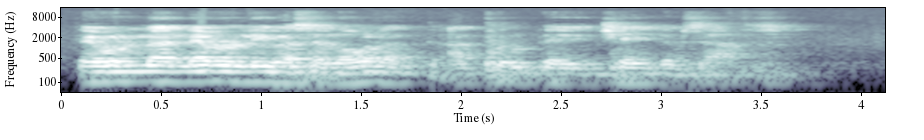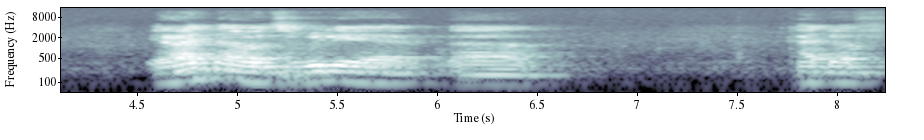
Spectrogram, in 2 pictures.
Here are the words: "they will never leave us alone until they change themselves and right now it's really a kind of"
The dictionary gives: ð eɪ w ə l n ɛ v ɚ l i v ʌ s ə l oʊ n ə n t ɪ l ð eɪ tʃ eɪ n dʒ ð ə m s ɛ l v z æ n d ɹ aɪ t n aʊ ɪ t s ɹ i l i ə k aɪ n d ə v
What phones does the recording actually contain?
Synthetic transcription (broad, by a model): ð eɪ w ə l n ɛ v ɚ l i v ʌ s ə l oʊ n ə n t ɪ l ð eɪ tʃ eɪ n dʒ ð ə m s ɛ l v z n ɹ aɪ t n aʊ ɪ t s ɹ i l i ə k aɪ n d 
